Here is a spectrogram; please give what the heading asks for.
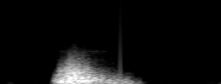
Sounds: Sigh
